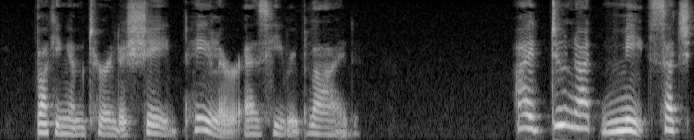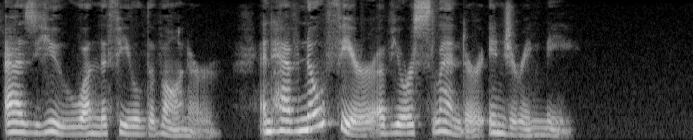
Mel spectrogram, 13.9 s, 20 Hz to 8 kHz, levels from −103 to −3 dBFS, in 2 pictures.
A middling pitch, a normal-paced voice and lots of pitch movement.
No: medium, 180 Hz; slow, 125 wpm; wide, 6.3 semitones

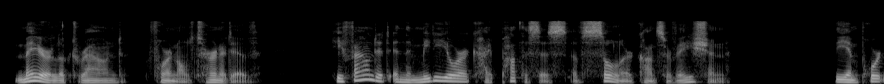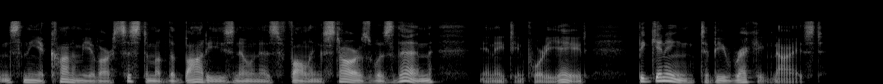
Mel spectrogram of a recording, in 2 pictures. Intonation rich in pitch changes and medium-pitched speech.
No: wide, 7.3 semitones; very low, 95 Hz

